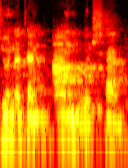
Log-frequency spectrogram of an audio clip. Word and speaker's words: Jonathan Ang Wei Shan: His name is Jonathan Ang Wei Shan, right? Yes, I pronounced it right.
